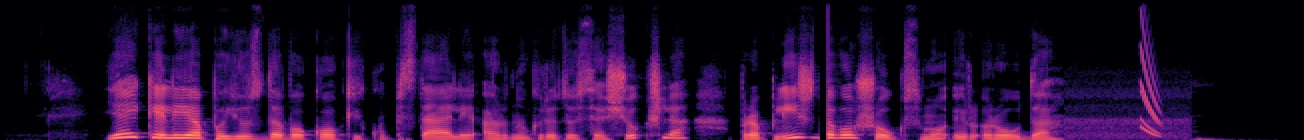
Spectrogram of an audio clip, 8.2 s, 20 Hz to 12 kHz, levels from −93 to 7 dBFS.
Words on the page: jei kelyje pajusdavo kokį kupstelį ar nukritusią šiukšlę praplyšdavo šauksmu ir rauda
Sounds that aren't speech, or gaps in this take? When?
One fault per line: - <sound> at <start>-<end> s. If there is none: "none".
- dropout at 5.1-5.2 s
- chirp at 7.1-7.3 s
